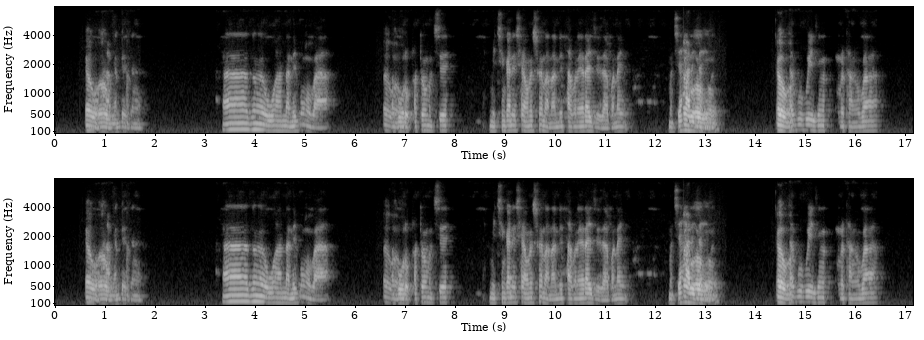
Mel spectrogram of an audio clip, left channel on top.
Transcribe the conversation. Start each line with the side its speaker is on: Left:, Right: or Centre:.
Left: औ
Right: अ
Left: औ
Right: हागोन
Left: नोंथां
Right: दे जोङो ओ जोङो औवा होननानै बुङोबा
Left: औ औ
Right: बरफ्राथ' मोनसे मिथिंगानि सायावनो सोनारनानै थाबोनाय रायजो जाबोनाय मोनसे
Left: औ
Right: हारि जाहैबाय
Left: औ औ ओ
Right: दा गुबैयै जों बुंनो थाङोबा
